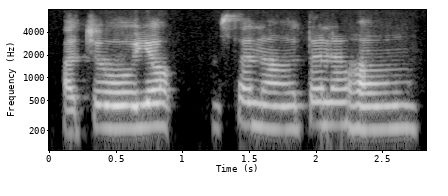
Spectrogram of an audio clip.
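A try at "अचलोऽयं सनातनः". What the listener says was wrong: ಯಾಕೆ ಅರ್ಧ ಓದ್ತಾ ಇದ್ದೀರಾ ಅಚಲೋಯಂ ಅಂತ ಇದೆಯಲ್ಲ ಪೂರ್ಣ ನೋಡಿ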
